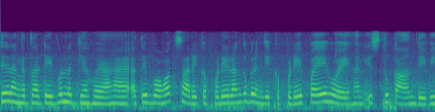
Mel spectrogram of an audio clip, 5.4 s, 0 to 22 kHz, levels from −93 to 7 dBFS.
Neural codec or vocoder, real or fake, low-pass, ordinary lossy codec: none; real; none; none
